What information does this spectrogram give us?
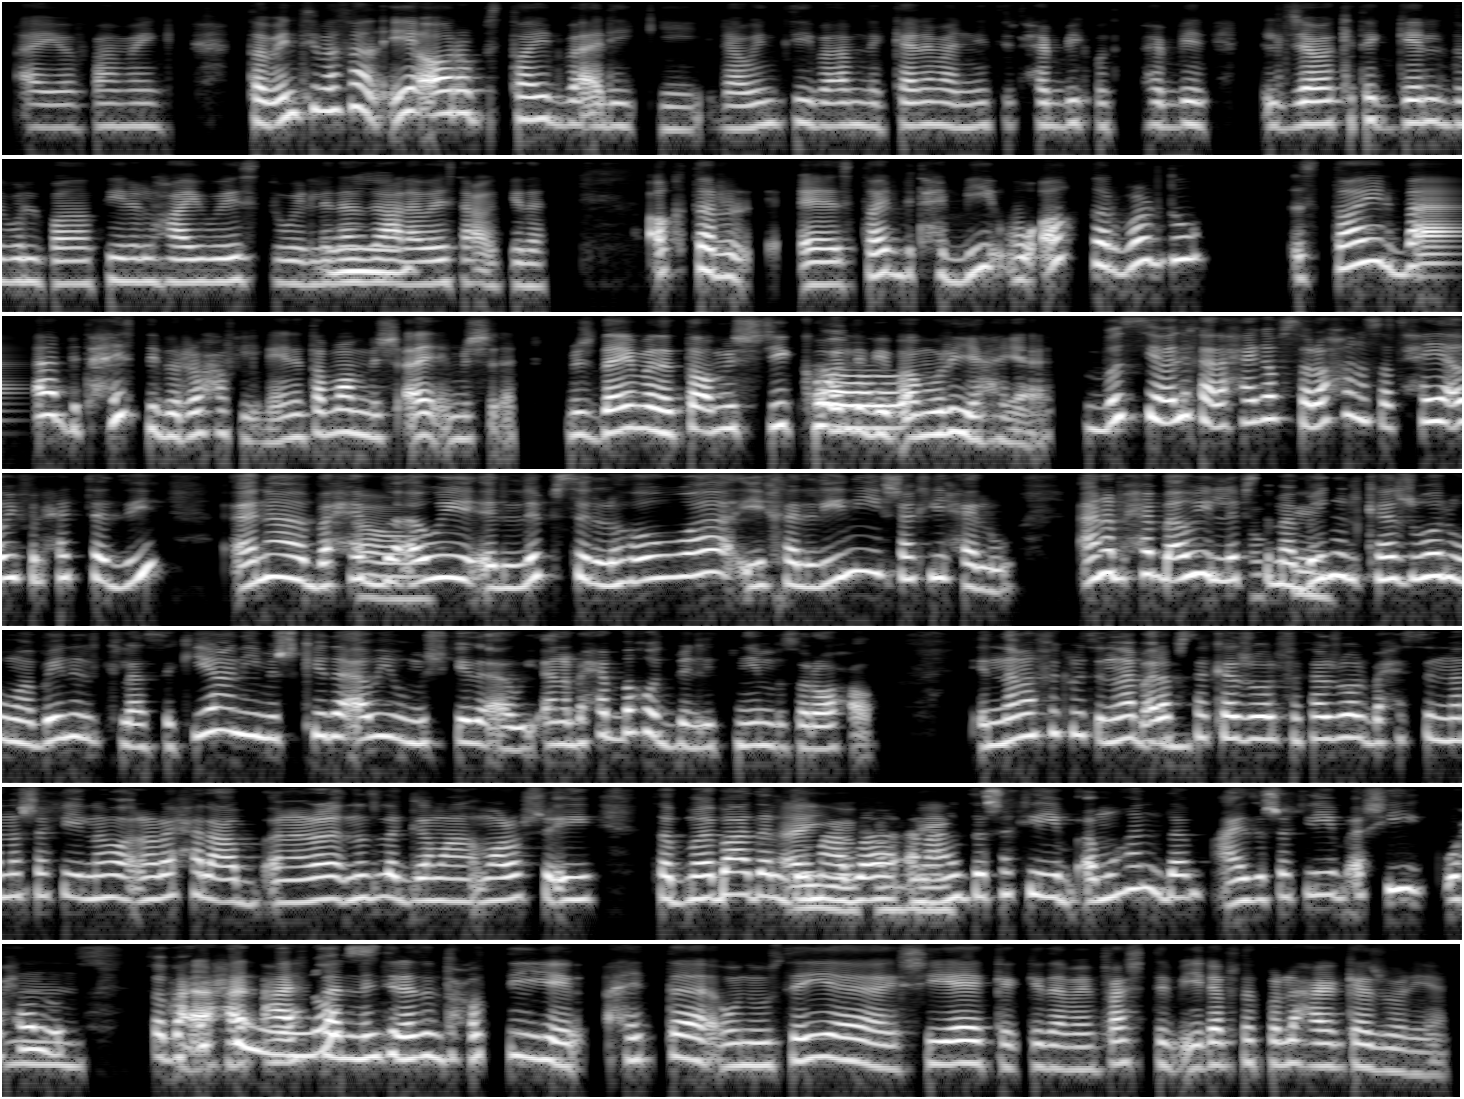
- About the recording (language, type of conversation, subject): Arabic, podcast, لو هتتخيّل دولاب لبس مثالي بالنسبالك، هيبقى شكله إيه؟
- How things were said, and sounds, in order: in English: "ستايل"; in English: "الhigh waist"; in English: "ستايل"; distorted speech; in English: "ستايل"; in English: "الcasual"; in English: "الكلاسيك"; in English: "casual"; in English: "casual"; in English: "casual"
